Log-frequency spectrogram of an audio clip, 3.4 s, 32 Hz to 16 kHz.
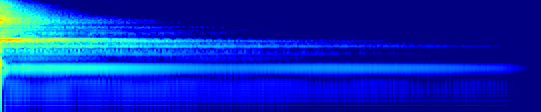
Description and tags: bigbowljuicerstrike04.HP
large metal bowl struck with large metal juicer, highpass filtered
bowl, metal, strike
